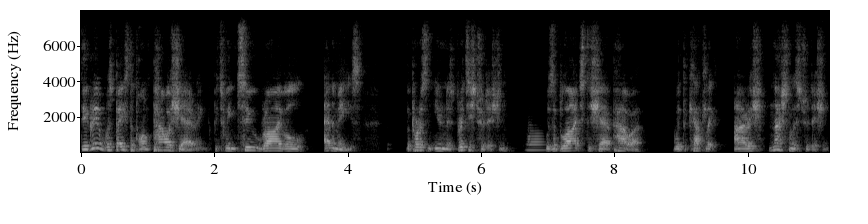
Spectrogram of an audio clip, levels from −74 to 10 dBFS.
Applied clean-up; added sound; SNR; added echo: neural separator model SepFormer DNS4.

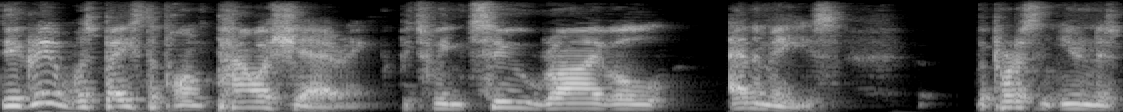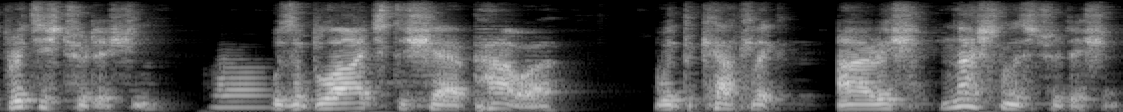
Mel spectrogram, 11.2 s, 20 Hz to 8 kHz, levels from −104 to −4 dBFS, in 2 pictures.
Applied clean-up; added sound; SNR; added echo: classical method WPE with log-MMSE.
